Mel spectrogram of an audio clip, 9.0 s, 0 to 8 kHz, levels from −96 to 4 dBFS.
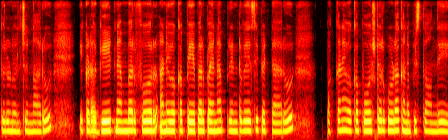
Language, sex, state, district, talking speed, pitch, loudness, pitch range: Telugu, female, Andhra Pradesh, Guntur, 125 wpm, 205 Hz, -17 LUFS, 200-210 Hz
